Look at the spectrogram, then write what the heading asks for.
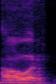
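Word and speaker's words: hour: एन आवर, इसमें हम देखते हैं कि आवर एच वह अंग्रेजी का कॉन्सोनेंट है, लेकिन इसका उच्चारण हिंदी के आ वॉवेल से शुरू हो रहा है, इसलिए इससे पहले एन का प्रयोग किया जाता है।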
